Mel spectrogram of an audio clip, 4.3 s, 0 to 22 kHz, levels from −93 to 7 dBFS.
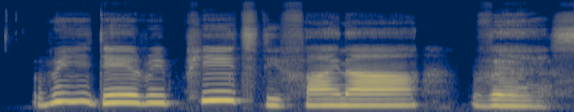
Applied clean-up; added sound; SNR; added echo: neural mask model Resemble Enhance denoiser.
